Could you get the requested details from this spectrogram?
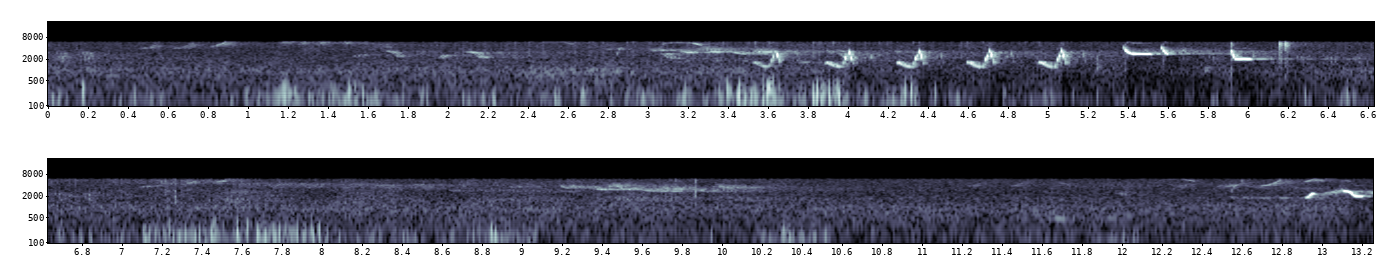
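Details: Nightingale song recorded in Vologda, Russia: sparse high notes, then a cluster of sharp descending whistles midway, over rumbling low background noise and pauses.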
